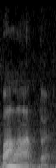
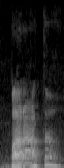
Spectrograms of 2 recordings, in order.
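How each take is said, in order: First: The middle consonant is an L sound. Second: The middle consonant is an R sound. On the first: The speaker calls it wrong. "troco por balata" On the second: The speaker calls it right. "barata eu troco"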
